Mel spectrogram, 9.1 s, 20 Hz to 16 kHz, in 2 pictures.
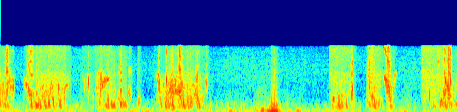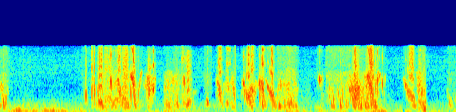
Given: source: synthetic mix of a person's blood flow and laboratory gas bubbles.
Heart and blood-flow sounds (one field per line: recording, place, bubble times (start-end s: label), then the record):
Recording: Doppler ultrasound of blood flow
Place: subclavian vein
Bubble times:
0.00-0.15 s: bubbles
0.23-0.71 s: bubbles
0.83-1.32 s: bubbles
1.37-1.42 s: bubbles
1.54-2.08 s: bubbles
3.29-3.56 s: bubbles
3.66-3.97 s: bubbles
4.21-4.66 s: bubbles
5.38-6.13 s: bubbles
6.20-6.54 s: bubbles
6.61-6.69 s: bubbles
6.72-6.92 s: bubbles
6.97-7.57 s: bubbles
7.74-8.43 s: bubbles
8.60-8.83 s: bubbles
9.04-9.14 s: bubbles
From the record:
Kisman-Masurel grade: 332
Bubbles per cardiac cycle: rolling drumbeat, 9 or more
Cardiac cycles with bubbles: 50 to 99%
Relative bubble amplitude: moderate (0.250 to 0.450)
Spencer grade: 3 (all of the cardiac periods contain showers or single bubble signals, but not dominating or overriding the cardiac motion signals)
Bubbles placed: anywhere in the cardiac cycle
